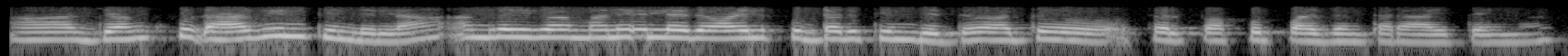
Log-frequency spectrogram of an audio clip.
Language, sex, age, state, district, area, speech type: Kannada, female, 30-45, Karnataka, Shimoga, rural, conversation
